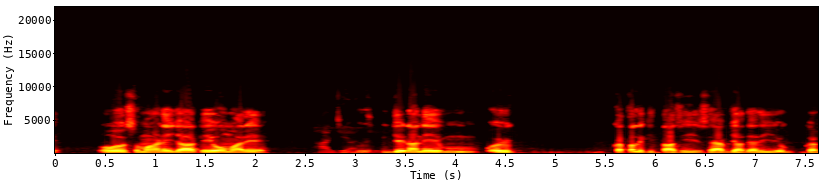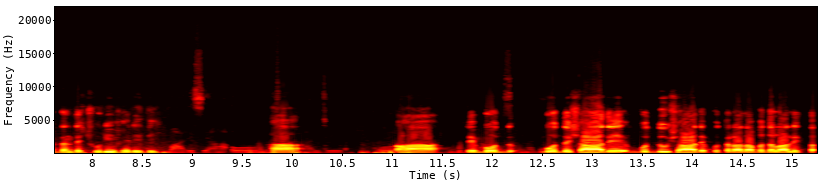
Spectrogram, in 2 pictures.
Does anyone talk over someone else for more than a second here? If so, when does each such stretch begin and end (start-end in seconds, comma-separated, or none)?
11.1-13.1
